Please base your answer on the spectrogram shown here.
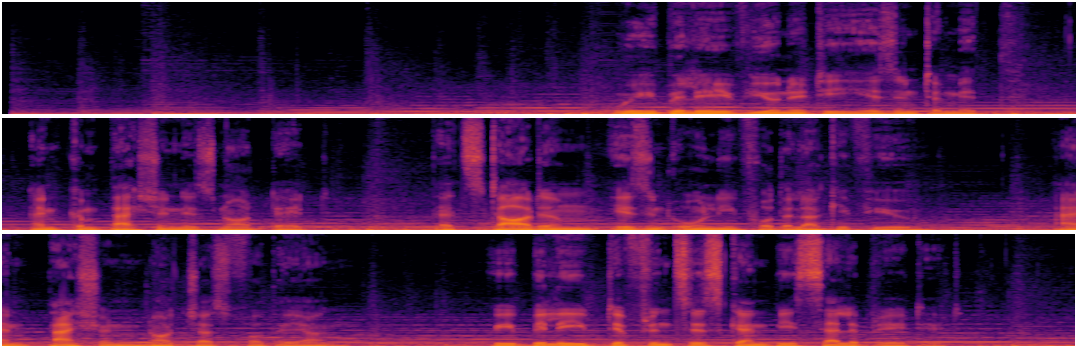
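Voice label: IPL Promo English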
